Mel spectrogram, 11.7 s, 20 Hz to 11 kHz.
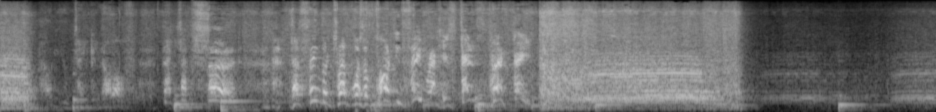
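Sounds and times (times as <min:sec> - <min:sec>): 
toy steam train steam hiss: 0:01.7 - 0:10.3, 0:11.1 - 0:11.7
speech: 0:02.2 - 0:07.8
toy steam train whistle: 0:07.2 - 0:10.3.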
